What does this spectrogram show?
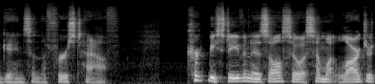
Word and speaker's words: Kirkby Stephen: day seven Orton to Kirkby Stephen or Kirby Stephen as people seem to pronounce it and there was a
